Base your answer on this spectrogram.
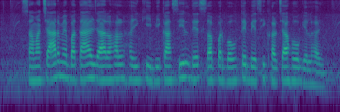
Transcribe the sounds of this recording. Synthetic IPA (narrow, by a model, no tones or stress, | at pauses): səmat͡ʃaɾmebət̪aeld͡ʒaɾəɦəlɦəjkibikasild̪esːəb̚ʱpəɾbəɦut̪ebesikʰəɾt͡ʃaɦoɡelɦəj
